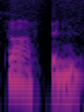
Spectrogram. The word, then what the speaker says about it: soften: The T in the word soften is silent. B. The letter T in the word soften represents no sound.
